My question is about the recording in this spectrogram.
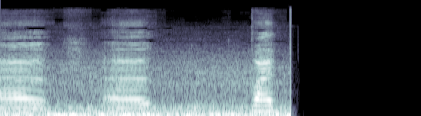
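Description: A man's voice over the steady low rumble of a car cabin; about one and a half seconds in, all sound cuts off abruptly to dead silence, a dropout in the recording.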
